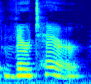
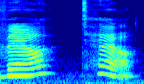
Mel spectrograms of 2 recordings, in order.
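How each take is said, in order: First: Werther as "vair-tair" with English r's; hard American r's in Werther; common mispronunciation of Werther. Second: Werther as "veh-tehr", light back r; French pronunciation of Werther. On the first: Teacher quotes the frequent mistake, anglicized. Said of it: "is often pronounced". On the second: Teacher corrects the title for students, French pronunciation. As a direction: split Werther into two open French syllables. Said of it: "but it's actually". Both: Shown as a demonstration.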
